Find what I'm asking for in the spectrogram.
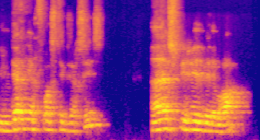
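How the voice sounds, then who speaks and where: A man teaching a yoga class, giving slow, calm breathing and movement cues. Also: fairly high pitch, far from the mic. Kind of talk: guided yoga class instruction. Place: room recorded as an online class. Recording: roomy echo, voice from afar.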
